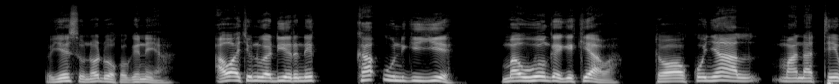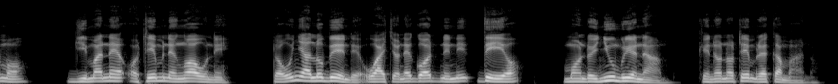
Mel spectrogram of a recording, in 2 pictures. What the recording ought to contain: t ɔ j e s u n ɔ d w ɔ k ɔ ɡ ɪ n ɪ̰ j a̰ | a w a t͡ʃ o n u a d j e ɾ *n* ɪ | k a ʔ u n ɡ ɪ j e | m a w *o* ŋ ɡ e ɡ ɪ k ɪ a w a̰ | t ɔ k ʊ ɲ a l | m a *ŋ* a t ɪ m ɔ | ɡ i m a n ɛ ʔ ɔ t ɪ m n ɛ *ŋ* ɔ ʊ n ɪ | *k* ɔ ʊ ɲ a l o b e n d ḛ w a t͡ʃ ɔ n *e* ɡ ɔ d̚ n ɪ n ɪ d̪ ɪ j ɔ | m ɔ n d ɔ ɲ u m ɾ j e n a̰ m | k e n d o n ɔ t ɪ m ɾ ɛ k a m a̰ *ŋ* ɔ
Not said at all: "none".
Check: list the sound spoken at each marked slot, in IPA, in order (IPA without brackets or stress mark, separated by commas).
n, o, n, ŋ, t, ɛ, n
